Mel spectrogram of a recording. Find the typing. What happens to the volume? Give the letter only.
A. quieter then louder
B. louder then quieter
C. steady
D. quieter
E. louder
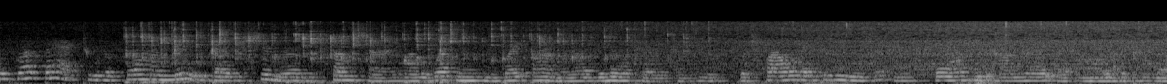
D.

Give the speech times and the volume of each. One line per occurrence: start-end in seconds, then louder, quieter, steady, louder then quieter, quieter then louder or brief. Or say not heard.
0.0-11.6 steady.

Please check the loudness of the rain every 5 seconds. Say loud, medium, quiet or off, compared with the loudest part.
quiet, medium, loud.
